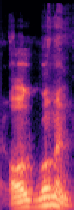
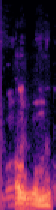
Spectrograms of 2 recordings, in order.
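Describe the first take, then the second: First: Loud call after her; calling out loudly down the path; shouting. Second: Said in the usual way. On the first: A narrator's reading. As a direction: shout it out the door. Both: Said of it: "she shouted".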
